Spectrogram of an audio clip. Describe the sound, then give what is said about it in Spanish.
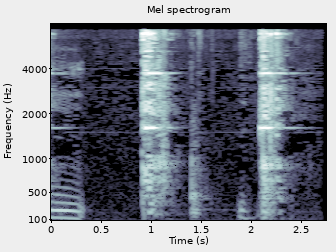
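Ice cubes clink into a glass during a bar or drinks order, a few sharp, bright knocks in quick succession after a brief stretch of speech. “ponle cuatro hielos para que no entre tanto líquido, porque qué barbaridad”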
